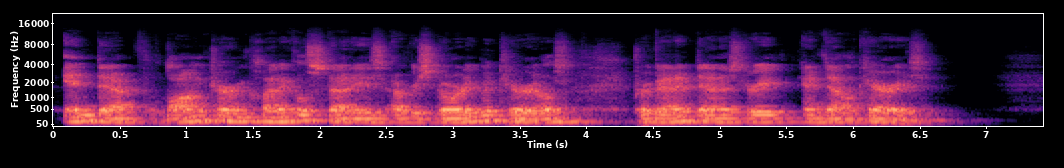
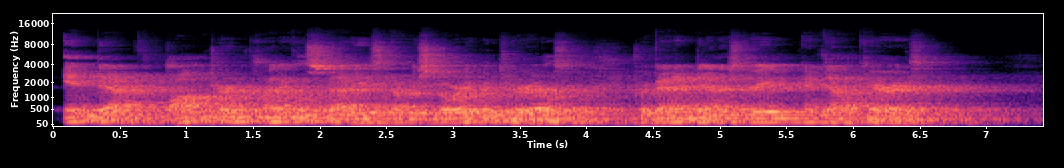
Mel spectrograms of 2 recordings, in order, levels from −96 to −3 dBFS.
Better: first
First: room echo; slight; dies away in 0.4 s // off-mic speech; far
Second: room echo; strong; dies away in 2.2 s // off-mic speech; far

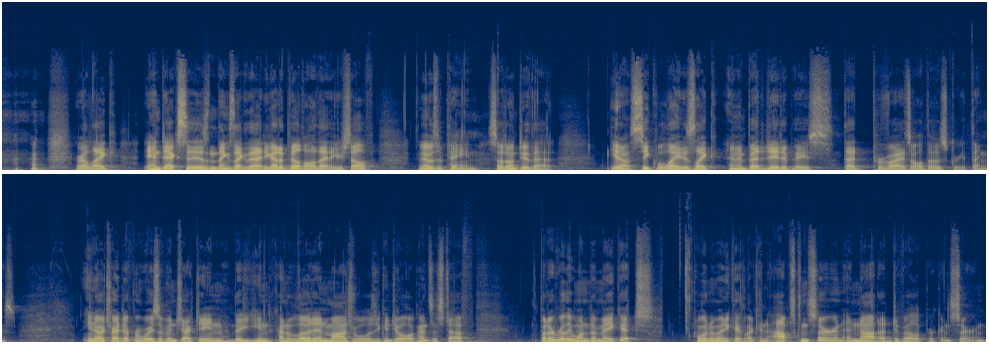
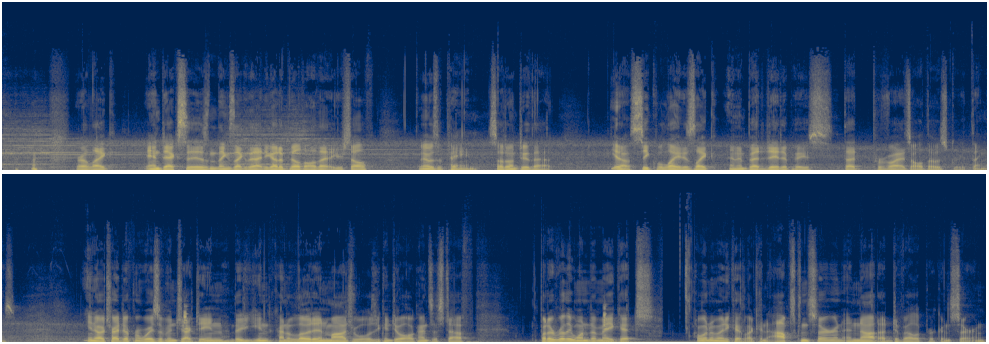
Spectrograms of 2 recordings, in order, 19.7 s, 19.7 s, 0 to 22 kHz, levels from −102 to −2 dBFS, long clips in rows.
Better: first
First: none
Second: machinery noise; noticeable; throughout; 15 dB below the speech

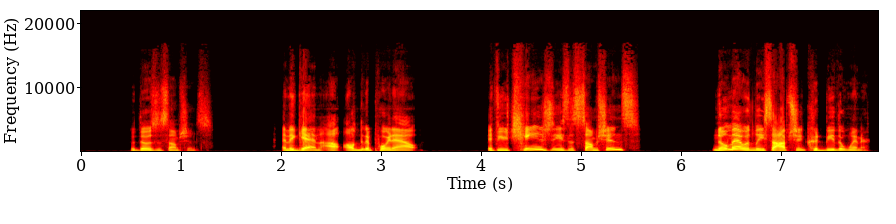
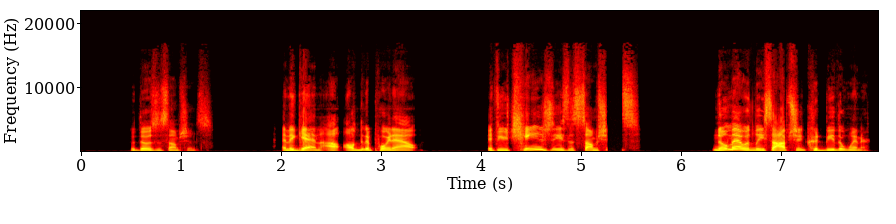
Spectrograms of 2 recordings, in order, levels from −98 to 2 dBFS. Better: first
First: none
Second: audio cutting out; at 5.5 s

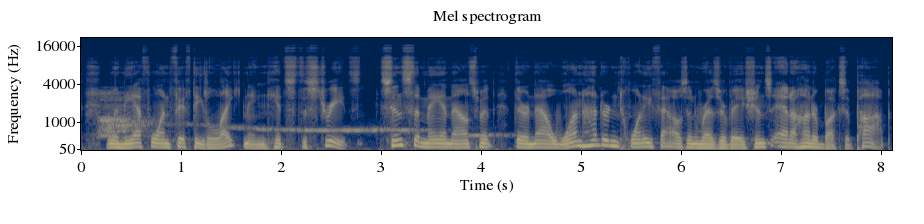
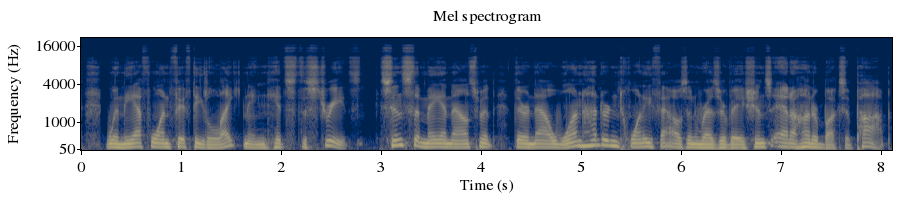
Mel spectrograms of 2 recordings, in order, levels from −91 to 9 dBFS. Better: second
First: dog barking; noticeable; until 4 s; peak 7 dB below the speech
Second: none

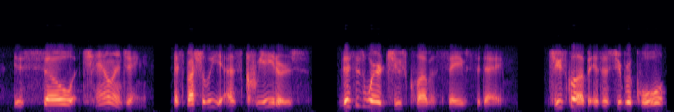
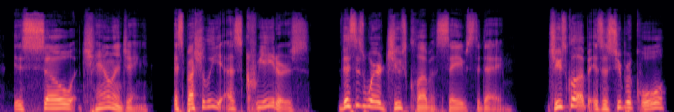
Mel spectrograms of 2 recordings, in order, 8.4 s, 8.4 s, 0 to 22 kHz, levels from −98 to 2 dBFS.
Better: second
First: phone-call audio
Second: none

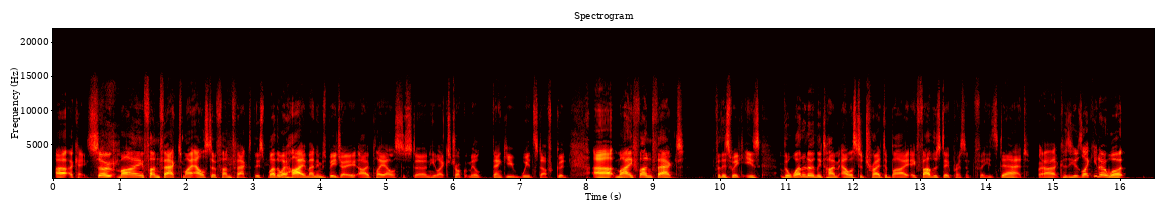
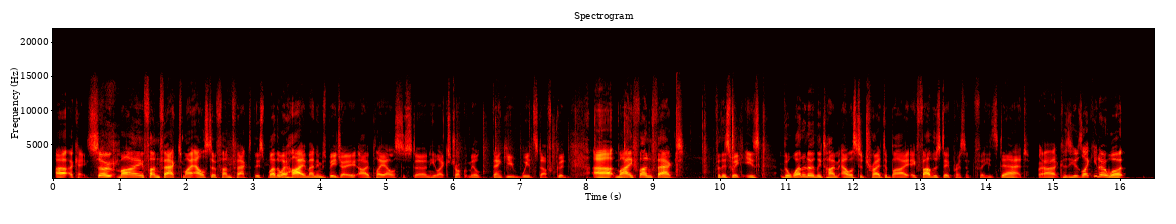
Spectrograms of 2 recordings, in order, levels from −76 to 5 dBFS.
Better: first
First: none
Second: dog barking; faint; from 6 to 11 s; peak 10 dB below the speech

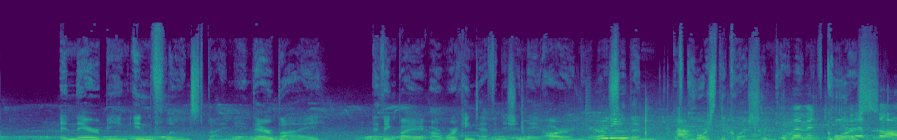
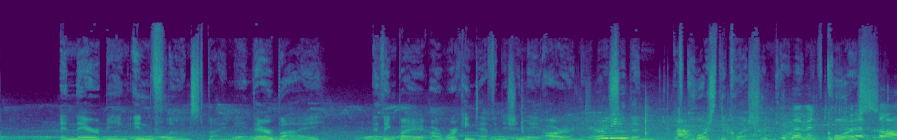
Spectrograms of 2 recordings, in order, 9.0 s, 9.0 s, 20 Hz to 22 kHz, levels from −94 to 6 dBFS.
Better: neither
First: animal sounds; very loud; throughout; 1 dB above the speech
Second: animal sounds; very loud; throughout; 1 dB above the speech

